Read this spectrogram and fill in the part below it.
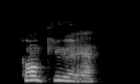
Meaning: first/second-person singular conditional of conclure
- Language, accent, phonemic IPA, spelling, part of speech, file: French, Canada, /kɔ̃.kly.ʁɛ/, conclurais, verb, LL-Q150 (fra)-conclurais.wav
